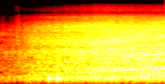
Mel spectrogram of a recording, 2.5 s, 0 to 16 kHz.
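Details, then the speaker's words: 2018 Harley-Davidson Street Glide with built S&S 124" engine, Ultra Cool oil cooler fans tested with the supplied jumper before refitting the gas tank: a steady airy whoosh spins up and holds even, no scraping or ticking; the cooling fans run properly. "But yeah, so we are working. Y'all can hear the fans running."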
